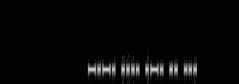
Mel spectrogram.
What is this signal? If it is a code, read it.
Morse code, heard as a keyed tone, about 52 wpm, 700 Hz. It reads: CHRIS
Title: USA Common Names - Max 5 Letters - 50wpm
